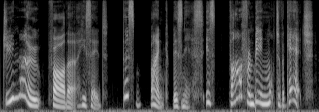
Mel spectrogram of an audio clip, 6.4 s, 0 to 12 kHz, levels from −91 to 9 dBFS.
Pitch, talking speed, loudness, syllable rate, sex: 260 Hz, 160 wpm, -19 LUFS, 4.3 syllables/s, female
